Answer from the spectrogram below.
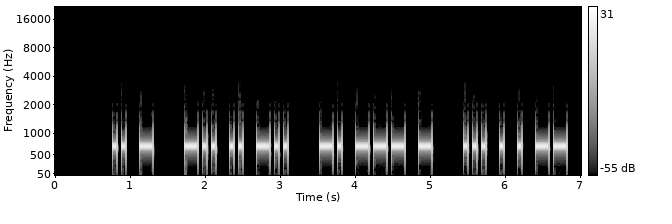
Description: Morse code, heard as a keyed tone, about 20 wpm, 700 Hz. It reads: IT DID NOT SEEM
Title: Sentences from Top 1000 Words - Review Part 1 - 20wpm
